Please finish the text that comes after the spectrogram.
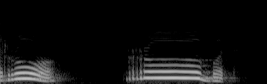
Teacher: тепер робот правильно де ми наголошуємо на першому складі ро робот наголос буде падати на першому складі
